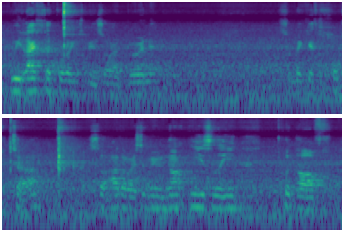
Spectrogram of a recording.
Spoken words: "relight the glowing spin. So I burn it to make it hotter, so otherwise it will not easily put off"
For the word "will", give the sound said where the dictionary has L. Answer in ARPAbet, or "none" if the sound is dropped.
W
